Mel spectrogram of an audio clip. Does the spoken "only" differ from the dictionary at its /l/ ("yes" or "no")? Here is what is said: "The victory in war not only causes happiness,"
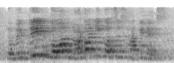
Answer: yes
